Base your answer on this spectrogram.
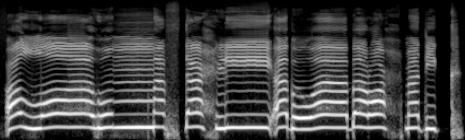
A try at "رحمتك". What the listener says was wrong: رحمتک میں ہا کی ادائیگی کلیئر کریں، رحمتک۔ ہا کی ادائیگی، رح رحمتک۔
